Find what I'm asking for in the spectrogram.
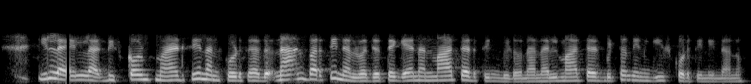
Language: Kannada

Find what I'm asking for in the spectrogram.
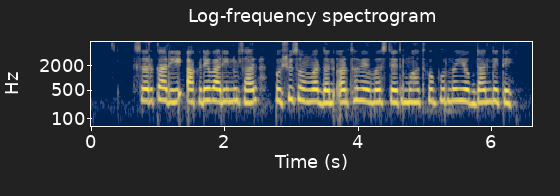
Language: Marathi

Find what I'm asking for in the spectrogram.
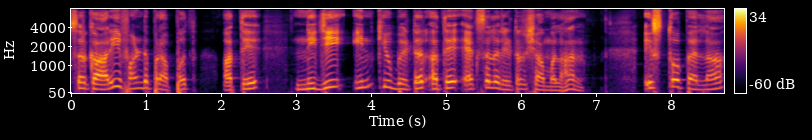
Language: Punjabi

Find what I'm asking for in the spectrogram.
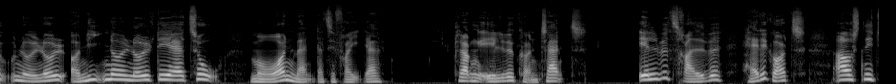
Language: Danish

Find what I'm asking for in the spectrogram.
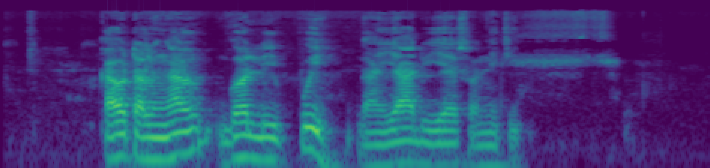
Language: Borgu Fulfulde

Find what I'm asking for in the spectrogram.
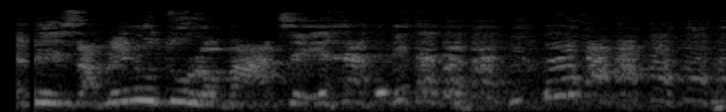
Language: Czech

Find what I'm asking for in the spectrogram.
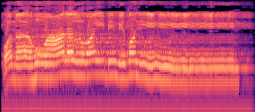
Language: Arabic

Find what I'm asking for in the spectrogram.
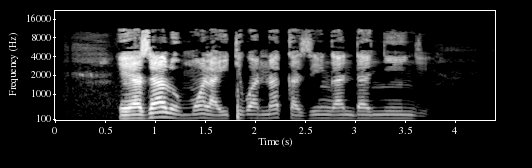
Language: Ganda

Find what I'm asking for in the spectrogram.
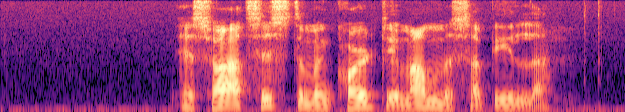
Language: Faroese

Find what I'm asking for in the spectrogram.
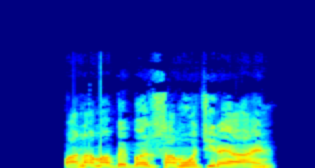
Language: Sindhi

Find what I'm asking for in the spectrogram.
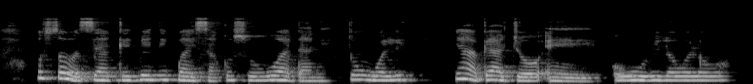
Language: Yoruba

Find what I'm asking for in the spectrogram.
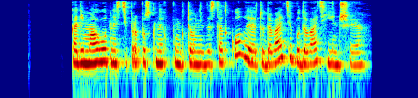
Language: Belarusian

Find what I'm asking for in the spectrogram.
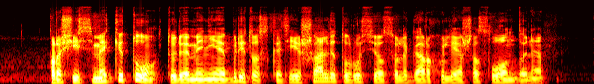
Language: Lithuanian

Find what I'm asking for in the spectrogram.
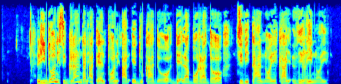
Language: Esperanto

